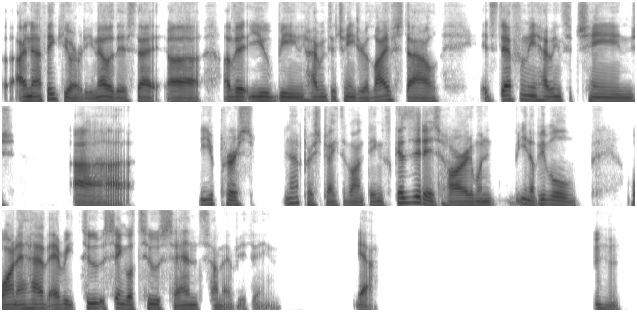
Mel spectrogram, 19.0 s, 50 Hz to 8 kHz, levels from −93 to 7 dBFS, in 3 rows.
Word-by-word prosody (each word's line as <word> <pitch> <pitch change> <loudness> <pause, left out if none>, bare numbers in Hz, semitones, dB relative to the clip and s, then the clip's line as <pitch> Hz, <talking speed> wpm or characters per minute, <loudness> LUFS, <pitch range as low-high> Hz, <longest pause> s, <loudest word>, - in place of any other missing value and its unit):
a - - 0
and 110 0 +5
I 115 - +4
think 150 0 0
you 105 - +3
already 85 -1 -2
know 110 +1 +4
this, 95 0 -3
that, 100 -1 +2
uh, 90 -2 +3 0.3
of 110 0 +2
it 110 - +5
you 110 0 +2
being 105 -1 +1
having 105 0 0
to 95 - -5
change 105 0 -1
your 95 0 -1
lifestyle, 95 -4 +2 0.4
it's 115 - -8
definitely 135 -1 +3
having 110 -1 0
to - - -14
change, 95 -3 -2 0.6
uh, 90 -3 +1 0.8
your 125 +1 -3
pers 115 -6 0 0.3
not 150 +2 -4
perspective 95 -1 -5
on 95 -1 -1
things, 100 +1 -5
'cause 155 +2 +1
it 170 - +5
is 105 -3 +3
hard 100 -2 +3
when, 100 -3 -3 0.2
you 135 - -2
know, 105 - 0
people 115 -6 -1 0.5
wanna 110 0 +4
have 120 0 +2
every 110 -1 +1
2 130 0 +1
single 115 -5 +1
2¢ 105 -3 -2
on 95 +1 -5
everything. - - -14 0.7
Yeah. - - -1 2.2
Mhm. 100 -4 -5
105 Hz, 155 wpm, -23 LUFS, 95-115 Hz, 2.2 s, and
